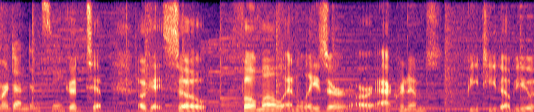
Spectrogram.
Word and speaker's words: FOMO: Ah, like FOMO. Exactly. Fear of missing out. We say FOMO, not F O M O.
